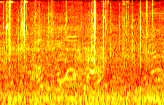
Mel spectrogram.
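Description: Metal harness hardware and carabiners clinking in a quick series of sharp clicks as a free-fall rope rig is handled and unclipped.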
